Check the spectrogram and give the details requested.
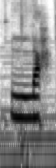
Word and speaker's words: la: Then we have la, la.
